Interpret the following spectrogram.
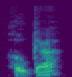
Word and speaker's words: Hoka: and the things people throw away huh apparently Hoka is a good running shoe that's the way you pronounce it uh I do not wear them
